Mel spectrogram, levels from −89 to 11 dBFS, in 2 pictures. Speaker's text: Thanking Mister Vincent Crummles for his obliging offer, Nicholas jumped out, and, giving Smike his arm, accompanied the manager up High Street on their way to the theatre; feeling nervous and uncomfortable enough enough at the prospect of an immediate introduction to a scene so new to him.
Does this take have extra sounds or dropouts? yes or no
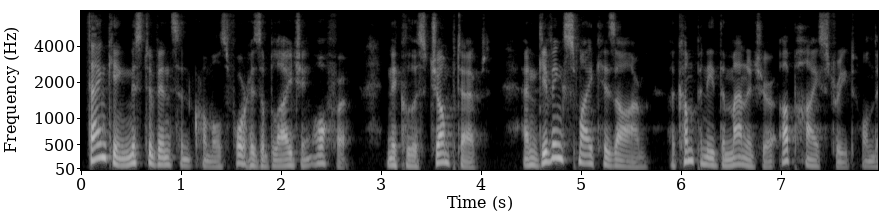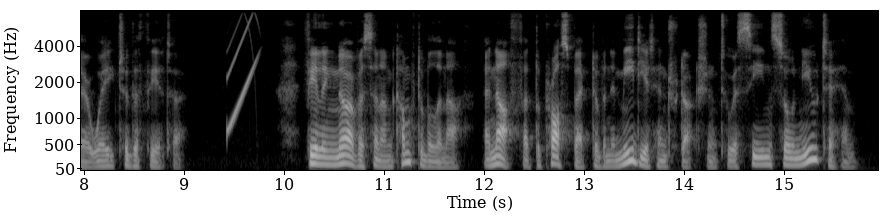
yes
